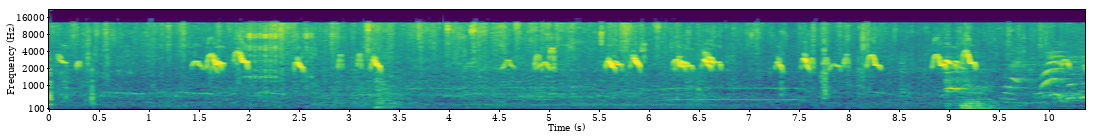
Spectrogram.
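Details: Duckling in a pond with clusters of shrill, rising-falling peeps spread throughout, a steady mid tone briefly audible, and a dull thump near the end.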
